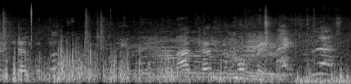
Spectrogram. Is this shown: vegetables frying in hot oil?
no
